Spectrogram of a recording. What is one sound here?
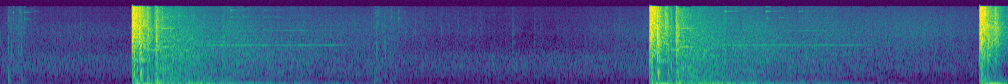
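A sniper rifle fires loud shots that echo away.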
